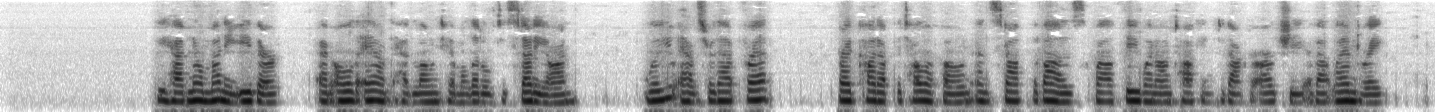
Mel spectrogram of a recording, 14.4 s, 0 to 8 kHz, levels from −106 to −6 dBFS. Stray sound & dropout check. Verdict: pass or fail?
pass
